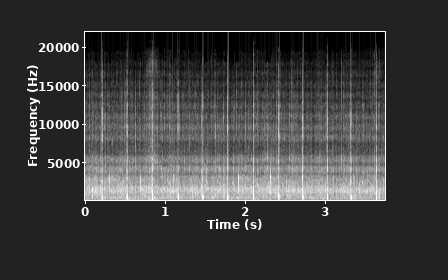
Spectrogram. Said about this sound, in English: Can we give God a round of applause tonight?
